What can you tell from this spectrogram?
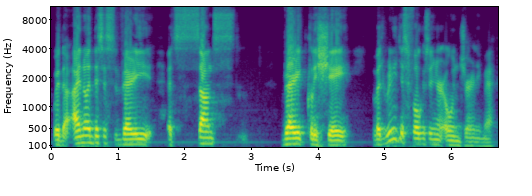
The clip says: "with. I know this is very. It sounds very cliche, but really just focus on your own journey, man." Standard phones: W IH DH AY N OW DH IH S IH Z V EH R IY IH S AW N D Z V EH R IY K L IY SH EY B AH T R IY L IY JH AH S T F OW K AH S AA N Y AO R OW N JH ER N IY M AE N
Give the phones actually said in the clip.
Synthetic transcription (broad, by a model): W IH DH AY N OW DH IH S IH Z V EH R IY IH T AW N D S V EH R IY K L IY SH EY B AH T R IY L IY JH AH S T F OW K AH S AA N Y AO R OW N JH ER N IY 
